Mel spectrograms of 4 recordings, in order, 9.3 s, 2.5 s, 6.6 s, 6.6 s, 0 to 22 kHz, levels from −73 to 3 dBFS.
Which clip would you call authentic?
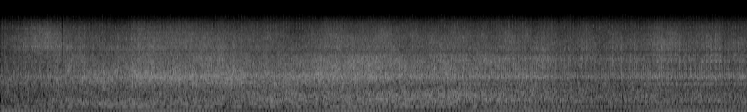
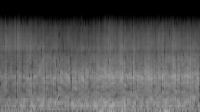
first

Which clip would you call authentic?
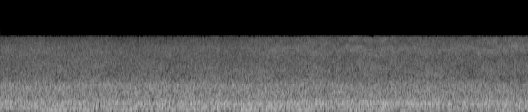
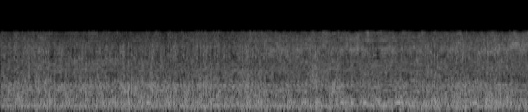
first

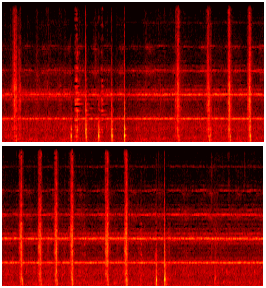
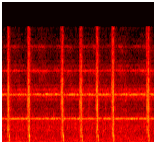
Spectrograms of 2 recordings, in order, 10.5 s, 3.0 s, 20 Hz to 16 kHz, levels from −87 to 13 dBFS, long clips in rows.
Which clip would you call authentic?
first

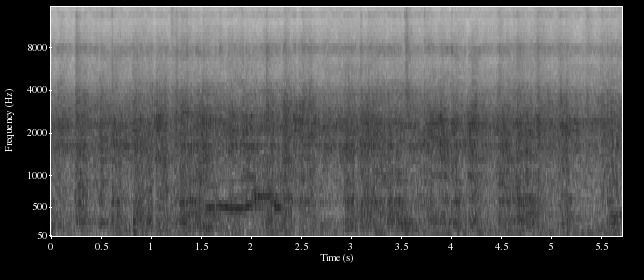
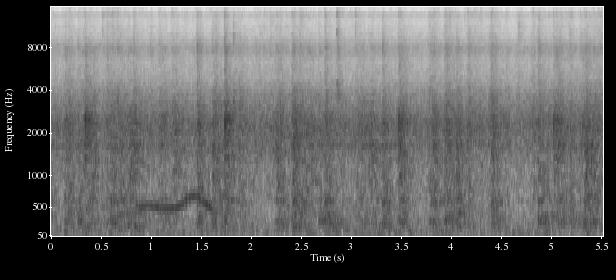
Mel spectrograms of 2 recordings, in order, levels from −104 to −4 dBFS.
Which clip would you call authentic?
second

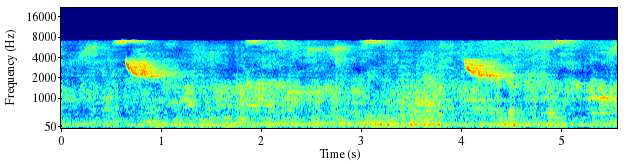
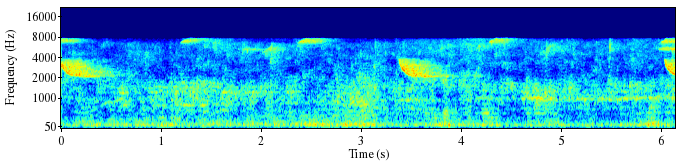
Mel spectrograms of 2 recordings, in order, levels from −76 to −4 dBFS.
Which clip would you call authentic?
second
